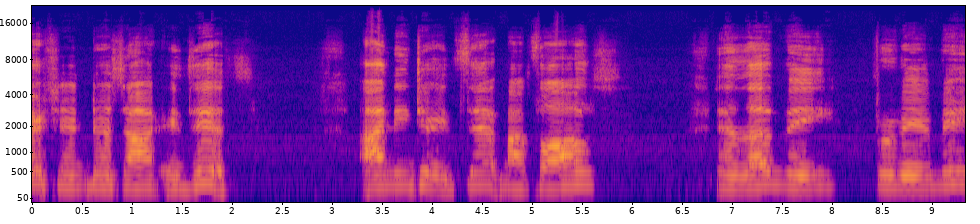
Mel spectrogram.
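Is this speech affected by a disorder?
Yes: throat cancer radiation damage.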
